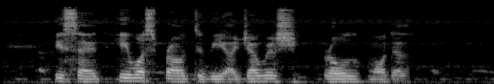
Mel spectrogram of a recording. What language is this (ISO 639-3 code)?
eng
